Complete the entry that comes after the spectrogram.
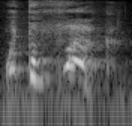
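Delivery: shrieking high disbelief, slowing down; freaking-out yell. Retold or imitated. Confronting the man grabbing him, a climbing high shriek. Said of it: "you spaz even more".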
